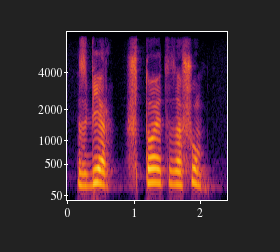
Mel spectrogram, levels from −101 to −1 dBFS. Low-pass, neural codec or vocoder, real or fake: 7.2 kHz; none; real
